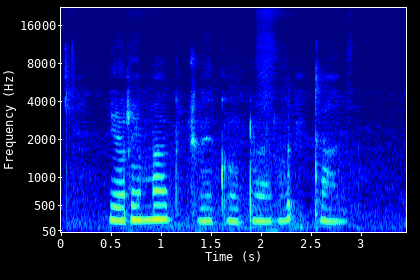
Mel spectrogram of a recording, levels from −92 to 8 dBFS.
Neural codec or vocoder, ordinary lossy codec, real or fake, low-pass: codec, 44.1 kHz, 7.8 kbps, DAC; none; fake; none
